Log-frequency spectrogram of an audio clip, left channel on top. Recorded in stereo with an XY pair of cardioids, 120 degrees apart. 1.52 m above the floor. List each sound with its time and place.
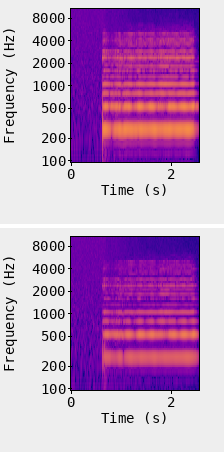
0.6 s a violin: 65° left, 1.8 m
